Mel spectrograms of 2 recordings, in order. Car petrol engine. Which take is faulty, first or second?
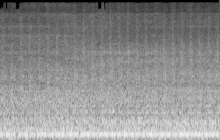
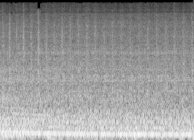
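first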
